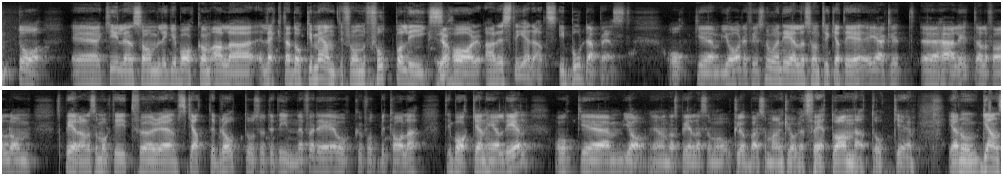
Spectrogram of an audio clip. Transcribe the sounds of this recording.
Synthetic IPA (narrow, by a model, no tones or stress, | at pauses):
d̪ɔ | kʰɪlːənsɔmlɪɡːəɾbɑːkɔmʔa̰lːalɛkt̪ad̪ɔkɵmɛnt̪ɪfɾonfʊt̪̚bɔlːiːɡshaɾaɾɛst̪eːɾa̰t̪sɪbʊd̪apʰɛ̰st̪ | ʔɔkjɑːd̪ɛfɪnsnuːɡənd̪eːlsɔmt̪ʰʏkːəɾat̪̚d̪ɛjæɾklɪt̪hæːɭɪt̪alːafald̪ɔm | speːlaɳasɔmoːkt̪əd̪iːt̪fœɾskat̪ːəbɾɔt̪ːɔsɵt̪ːɪt̪ɪnːəfœɖɛɔkːfɔt̪̚ːbɛt̪ʰɑːla | t̪ʰɪlbɑːkaɛnɦeːld̪eːl | ʔɔkːjɑːɛ̰and̪ɾaspeːlaɾəʂɔmkʰlɵbːaʂɔmankʰlɑːɡat̪sfœɾɛt̪ːɔanːat̪ɔ̰kː | jaaɳuːɡːan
